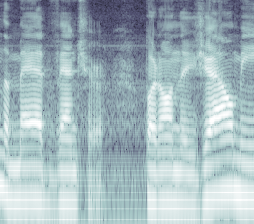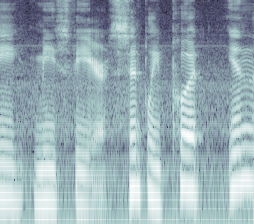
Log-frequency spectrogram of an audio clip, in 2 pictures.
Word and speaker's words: Xiaomi: Starts with an X, but it's pronounced Xiaomi. The camera first premiered as the Xiaomi Mi Sphere, M-I-S-P-H-E-R-E.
